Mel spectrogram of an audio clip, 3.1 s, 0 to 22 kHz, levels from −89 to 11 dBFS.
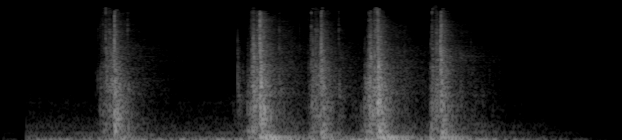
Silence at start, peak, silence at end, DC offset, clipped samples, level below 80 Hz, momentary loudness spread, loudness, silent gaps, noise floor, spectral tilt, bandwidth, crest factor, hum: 0.15 s; -14 dBFS; 0.6 s; under 0.1%; under 0.1%; -44 dBFS; 9 LU; -35 LUFS; none; -61 dBFS; -3.5 dB/octave; 17.5 kHz; 24 dB; none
